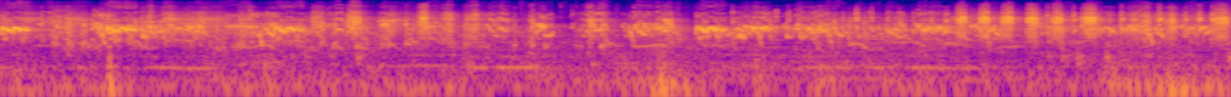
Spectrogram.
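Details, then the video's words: Chirping budgies, recorded for a lonely bird: nonstop high warbling chatter with rapid clicky trills and a few brief squawks, building busier toward the end. "Budgies chirping sounds for lonely bird"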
